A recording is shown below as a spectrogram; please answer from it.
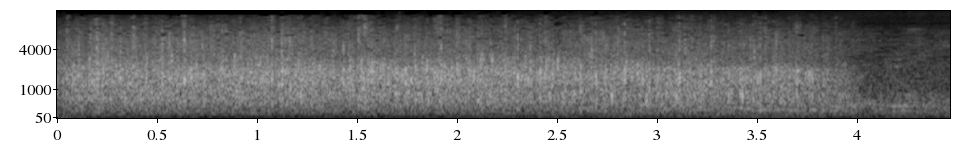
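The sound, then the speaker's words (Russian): Sustained applause from a large crowd in the European Parliament, an ovation interrupting Yulia Navalnaya's speech, a dense steady clatter of many hands clapping at full volume before tapering off near the end. No one speaks. “Навальную много раз прерывали овациями, и с трибуны Европарламента она вновь пообещала, по сути, продолжить дело своего мужа.”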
